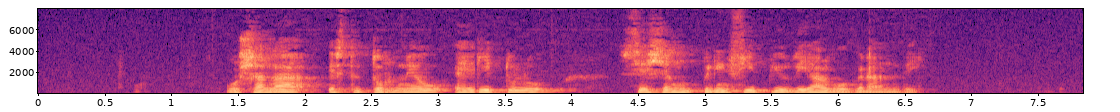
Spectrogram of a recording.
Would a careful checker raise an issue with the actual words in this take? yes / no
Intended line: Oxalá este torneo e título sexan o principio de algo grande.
no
